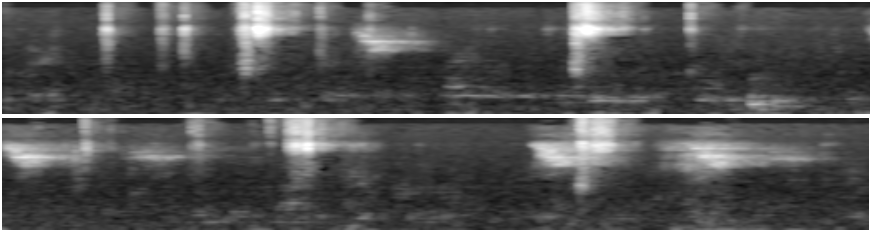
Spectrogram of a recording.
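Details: Eurasian tree sparrows feeding in the morning: brisk, high, sharp chirps in irregular bursts, with several birds overlapping and some soft lower scuffling sounds.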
